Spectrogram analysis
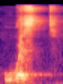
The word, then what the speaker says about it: l'ouest: بنطقها يا ولاد west على بعضها كده، l'ouest west الغرب.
